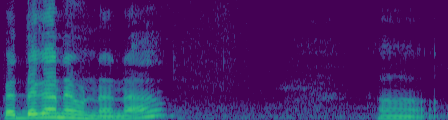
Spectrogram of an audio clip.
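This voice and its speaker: A woman's voice: medium pitch, expressive, a little slow. A young woman hosting an interview, coaxing and teasing a small child with short questions in a Telugu accent. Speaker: interview host.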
